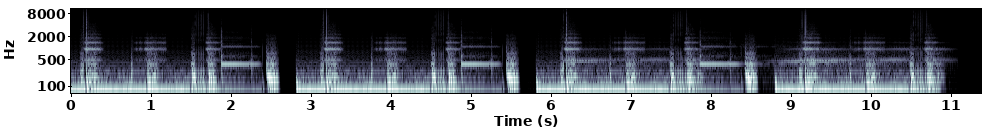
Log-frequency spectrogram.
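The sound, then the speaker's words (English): A loud, throbbing electronic film score drone from a Fincher film, with a deep sustained low end and pulsing percussive hits, building in repeated phrases with brief abrupt dropouts, no voices. “have done the music to Fincher's last three films, and while their brilliant work won an Oscar for The Social Network, what they do here far outstrips everything that they've done before.”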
